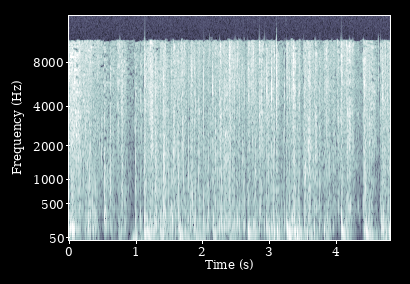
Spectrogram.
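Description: Footsteps run over grass and dirt outdoors.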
